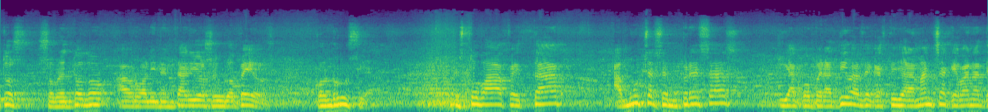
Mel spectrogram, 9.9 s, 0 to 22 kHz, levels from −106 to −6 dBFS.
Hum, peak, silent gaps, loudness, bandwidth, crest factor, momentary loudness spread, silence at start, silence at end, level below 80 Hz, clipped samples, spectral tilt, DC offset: none; 0 dBFS; none; -13 LUFS; 11 kHz; 12 dB; 10 LU; 0 s; 0 s; -42 dBFS; under 0.1%; -6.5 dB/octave; under 0.1%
